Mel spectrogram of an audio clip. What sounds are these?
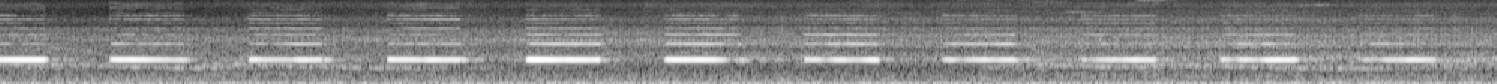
reverse beeper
